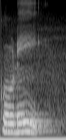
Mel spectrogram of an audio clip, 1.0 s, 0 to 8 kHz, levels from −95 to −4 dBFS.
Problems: constant background noise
